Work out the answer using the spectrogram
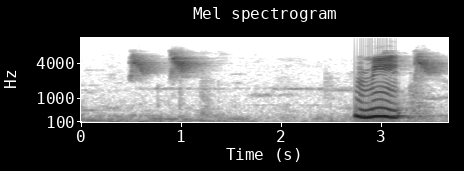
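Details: Parrot talking, taught to say mummy and papa: two soft high chirps, a pause, then one loud, steady, speech-like syllable followed by another chirp.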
